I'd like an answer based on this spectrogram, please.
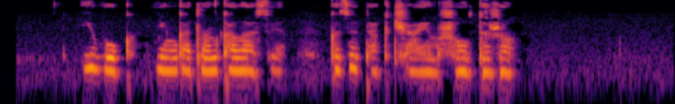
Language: Mari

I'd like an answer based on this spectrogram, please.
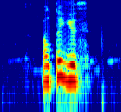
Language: Bashkir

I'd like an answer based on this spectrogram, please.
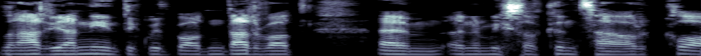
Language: Welsh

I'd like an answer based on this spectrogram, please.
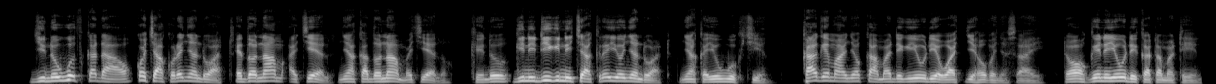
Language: Luo (Kenya and Tanzania)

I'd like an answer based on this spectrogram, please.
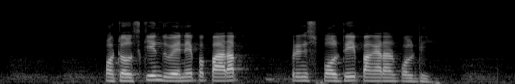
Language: Javanese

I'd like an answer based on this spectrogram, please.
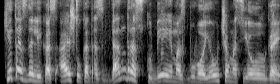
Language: Lithuanian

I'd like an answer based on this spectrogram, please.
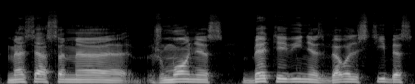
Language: Lithuanian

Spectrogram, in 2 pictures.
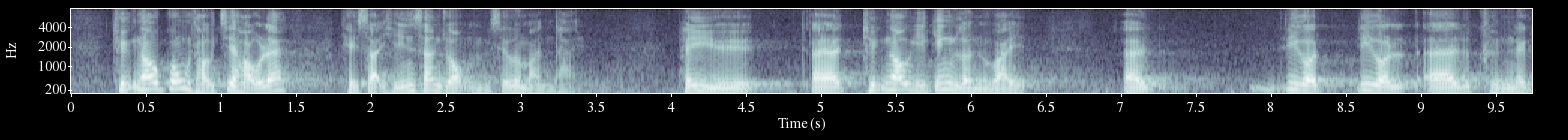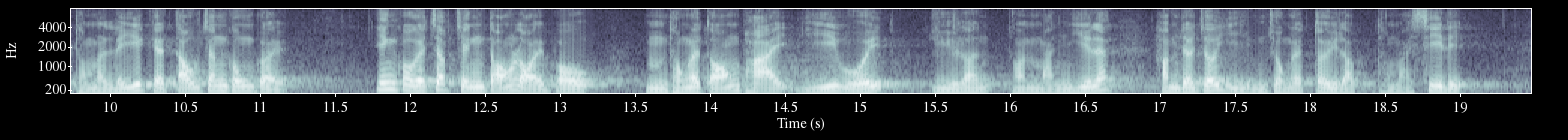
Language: Cantonese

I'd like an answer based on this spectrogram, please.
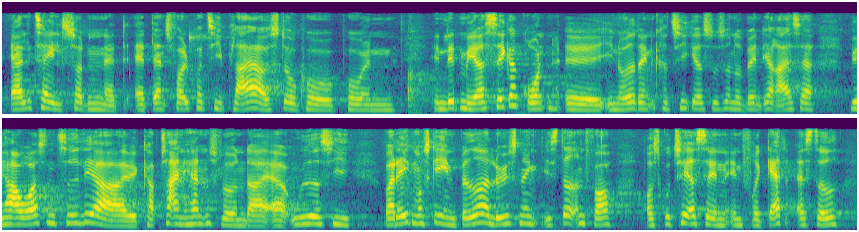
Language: Danish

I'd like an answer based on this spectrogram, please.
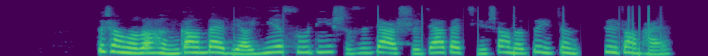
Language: Chinese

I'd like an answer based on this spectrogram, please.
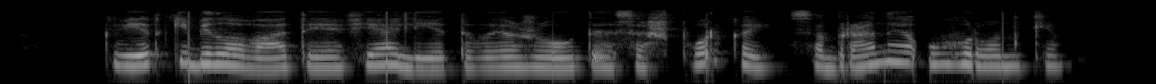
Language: Belarusian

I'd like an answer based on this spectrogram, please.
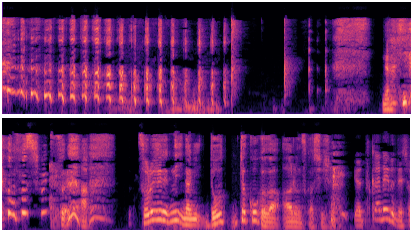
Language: Japanese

